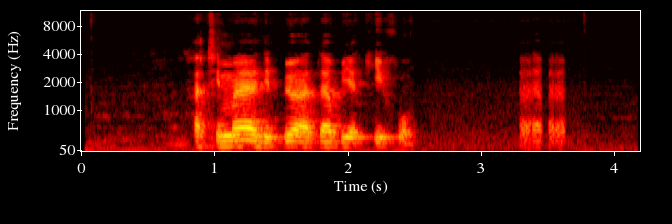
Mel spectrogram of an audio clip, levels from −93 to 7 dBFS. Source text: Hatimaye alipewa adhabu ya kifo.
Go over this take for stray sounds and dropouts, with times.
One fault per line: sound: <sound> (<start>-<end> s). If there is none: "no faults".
sound: laugh (3.3-3.6 s)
